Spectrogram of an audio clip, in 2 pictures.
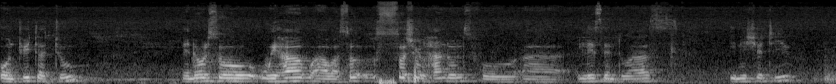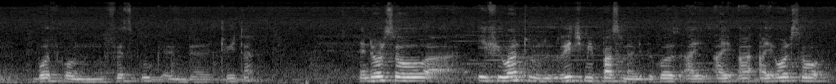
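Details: Adult man who has stammered since childhood, for as long as he can remember; stuttering.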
